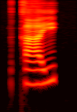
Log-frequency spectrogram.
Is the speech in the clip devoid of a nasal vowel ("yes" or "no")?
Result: yes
